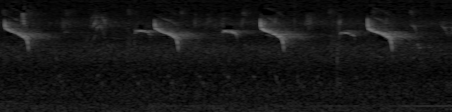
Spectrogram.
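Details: Hill prinia chick calling as its parent delivers prey, including a gecko and a grasshopper; the young bird nearly died. Four thin, high squeals slide steeply downward about once a second, with soft short chips between them.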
